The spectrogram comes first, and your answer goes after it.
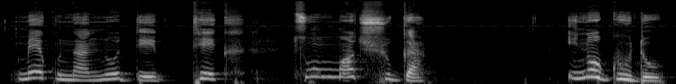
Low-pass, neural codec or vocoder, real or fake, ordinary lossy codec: none; vocoder, 48 kHz, 128 mel bands, Vocos; fake; none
